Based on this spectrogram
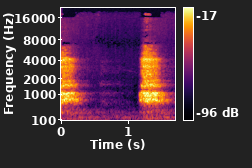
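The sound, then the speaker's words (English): A voice imitates Amy Adams' heavy, dramatic breathing in the film Arrival: two loud, airy breaths separated by about a second of quiet, with no talking. “There's a lot of wonderment in Amy Adams' eyes, and a lot of, like, breathing heavy. Like, staring off into things going...”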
